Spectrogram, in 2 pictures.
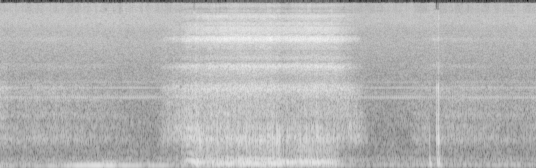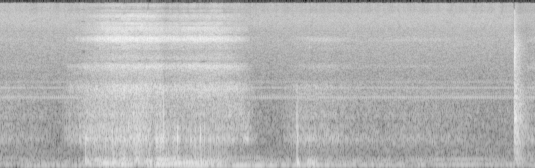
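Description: Loud, rumbling snores on each breath in, about every four seconds, with quieter breaths out between them: ordinary snoring in sleep.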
